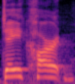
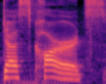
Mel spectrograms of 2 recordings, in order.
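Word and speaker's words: Descartes: existential possibilities that uh Renee Decart discarded um daycart deskarts he deskart get it cuz that's a mispronouncing mispronunciation of his name it's the best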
